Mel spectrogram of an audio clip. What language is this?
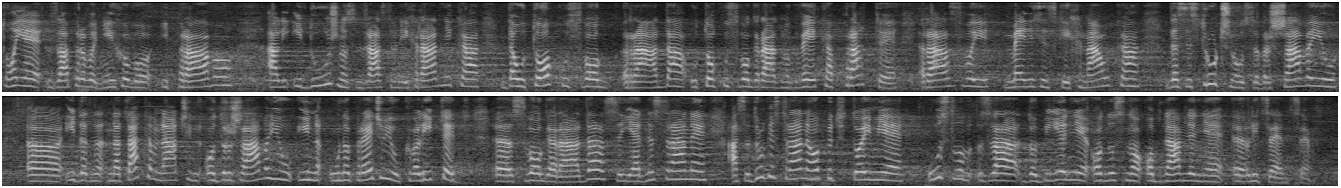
Serbian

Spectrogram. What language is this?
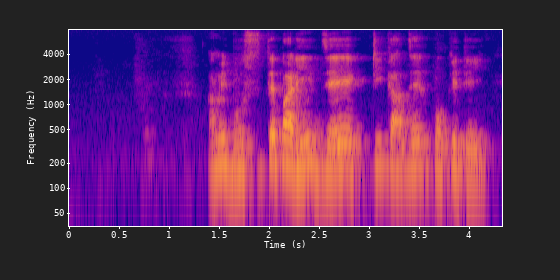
Bangla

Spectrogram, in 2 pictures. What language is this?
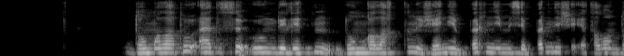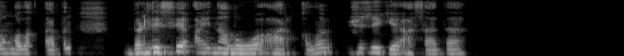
Kazakh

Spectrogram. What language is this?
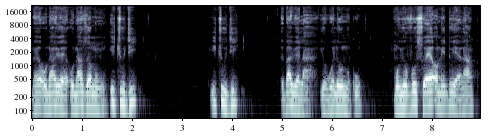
Ikposo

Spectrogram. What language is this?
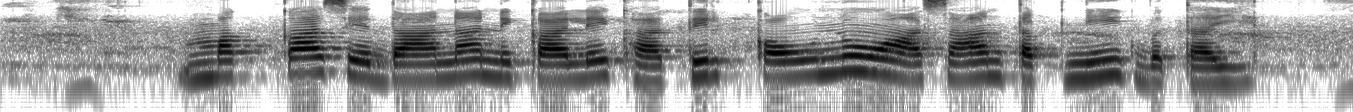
Bhojpuri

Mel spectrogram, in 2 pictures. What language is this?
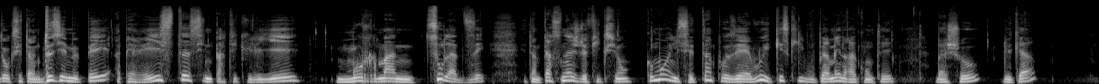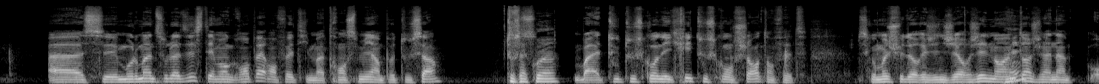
French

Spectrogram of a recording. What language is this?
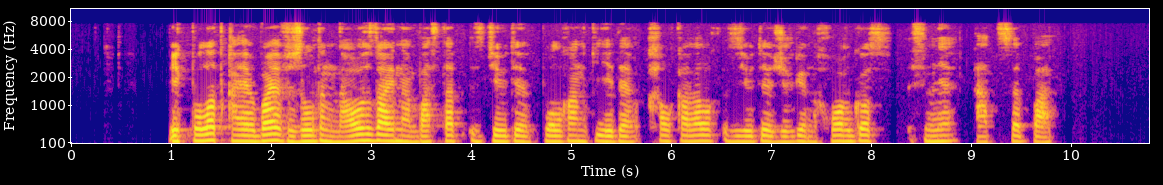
Kazakh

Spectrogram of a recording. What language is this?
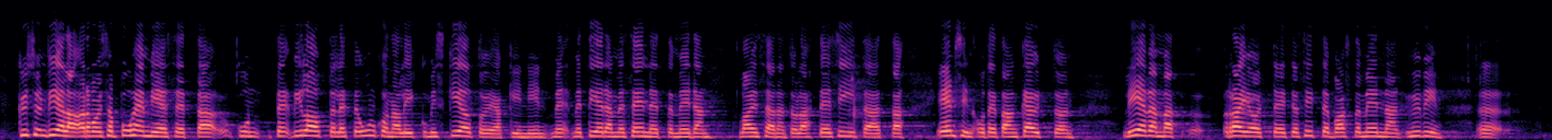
Finnish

